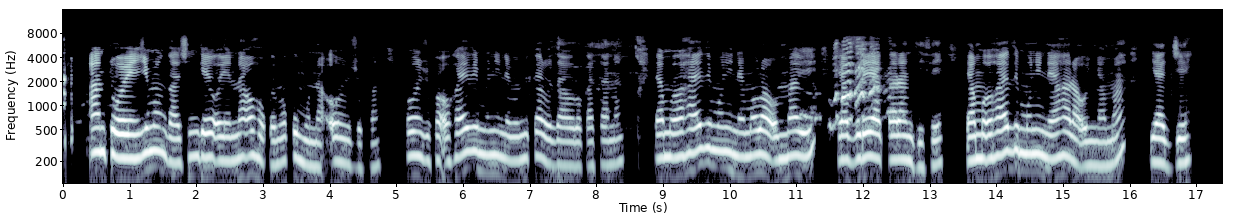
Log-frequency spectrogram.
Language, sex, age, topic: Oshiwambo, male, 25-35, agriculture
